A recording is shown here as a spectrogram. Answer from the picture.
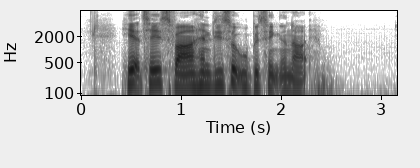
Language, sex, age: Danish, male, 32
